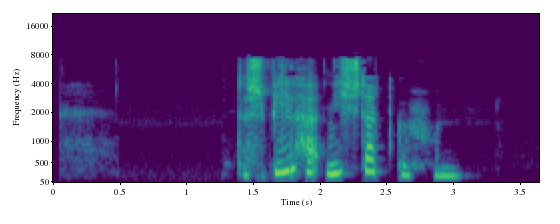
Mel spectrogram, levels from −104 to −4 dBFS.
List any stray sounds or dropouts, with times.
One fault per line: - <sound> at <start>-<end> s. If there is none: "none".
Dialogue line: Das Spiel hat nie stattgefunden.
none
